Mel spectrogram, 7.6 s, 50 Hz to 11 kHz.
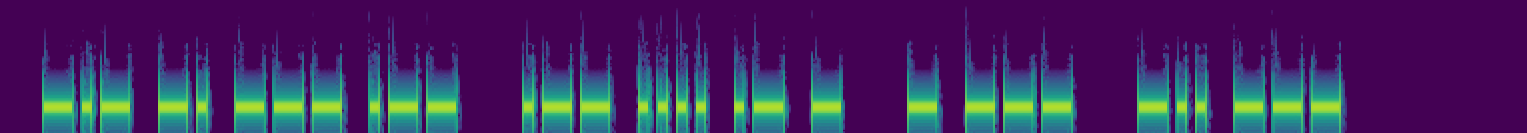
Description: Morse code, heard as a keyed tone, about 25 wpm, 700 Hz. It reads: KNOW WHAT TO DO
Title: Sets of 4 Words 25wpm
